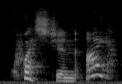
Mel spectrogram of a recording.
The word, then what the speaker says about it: question: Qu, like a Q and a W. Qu, qu, question.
